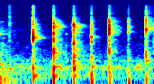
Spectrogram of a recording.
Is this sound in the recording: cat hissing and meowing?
no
